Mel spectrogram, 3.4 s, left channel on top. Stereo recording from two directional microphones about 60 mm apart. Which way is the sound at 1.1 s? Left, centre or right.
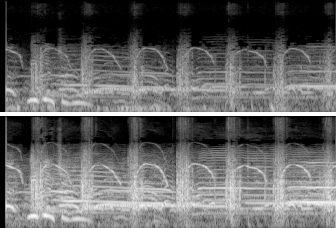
Left.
